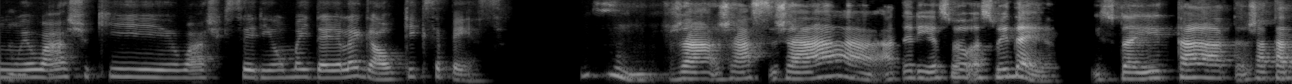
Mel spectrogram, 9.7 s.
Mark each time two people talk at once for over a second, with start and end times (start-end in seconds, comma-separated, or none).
none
